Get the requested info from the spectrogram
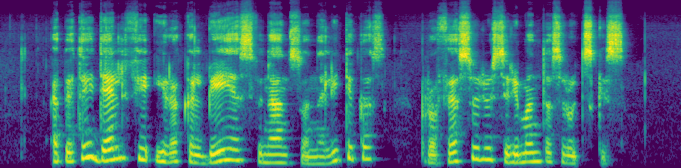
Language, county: Lithuanian, Šiauliai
